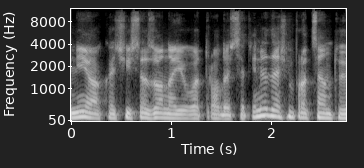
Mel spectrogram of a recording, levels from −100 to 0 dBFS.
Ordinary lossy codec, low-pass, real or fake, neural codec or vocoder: Opus, 24 kbps; 10.8 kHz; real; none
